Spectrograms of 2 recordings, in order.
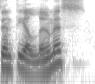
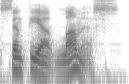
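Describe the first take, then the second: First: The surname begins with a long 'oo' vowel. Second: The surname begins with a short 'uh' vowel. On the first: This is how the speaker assumed the name was said. "I thought it was Cynthia Loomis" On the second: This is how a podcast host said the name. "pronounced it Cynthia Lummis"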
